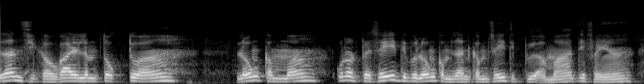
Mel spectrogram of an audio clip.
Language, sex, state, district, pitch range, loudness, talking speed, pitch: Wancho, male, Arunachal Pradesh, Longding, 135-165 Hz, -15 LUFS, 165 wpm, 150 Hz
